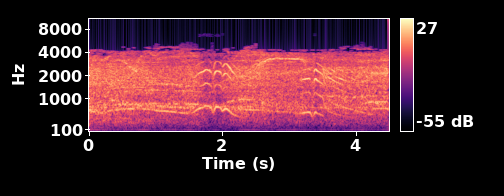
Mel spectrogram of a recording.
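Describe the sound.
Studio audience applause and cheering: a dense, steady wash of clapping and crowd noise that fills the whole stretch, with a few voices calling out over it.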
